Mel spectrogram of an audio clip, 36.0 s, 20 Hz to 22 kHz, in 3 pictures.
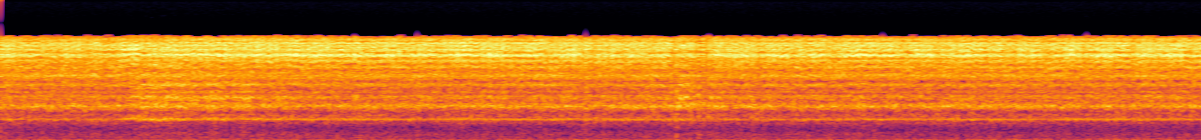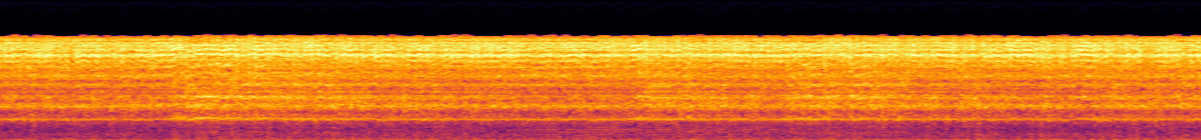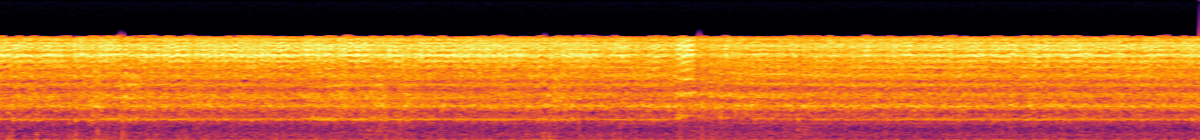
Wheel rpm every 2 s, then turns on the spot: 160, 160, 160, 160, 160, 160, 160, 160, 160, 160, 160, 160, 160, 160, 160, 170, 160, 160.
none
